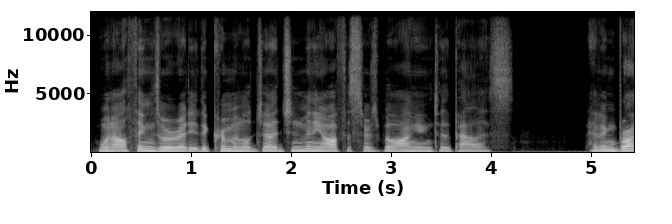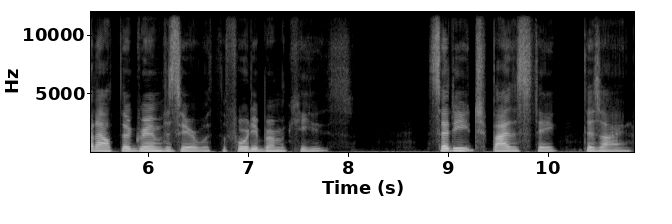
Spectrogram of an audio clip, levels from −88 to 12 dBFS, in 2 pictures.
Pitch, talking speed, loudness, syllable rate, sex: 155 Hz, 180 wpm, -20 LUFS, 5.9 syllables/s, male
